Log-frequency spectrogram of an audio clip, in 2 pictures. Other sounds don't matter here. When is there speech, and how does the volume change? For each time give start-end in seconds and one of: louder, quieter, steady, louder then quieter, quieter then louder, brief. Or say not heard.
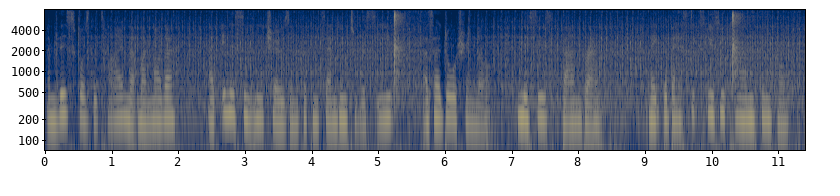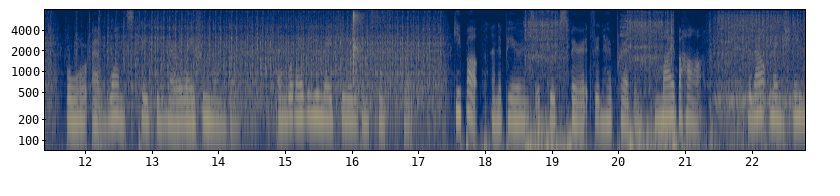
0.0-22.7 steady.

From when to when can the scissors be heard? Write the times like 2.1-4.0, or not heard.
not heard.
